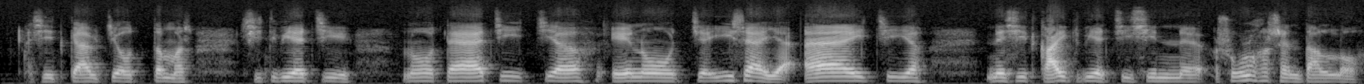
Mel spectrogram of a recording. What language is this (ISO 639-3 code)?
fin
